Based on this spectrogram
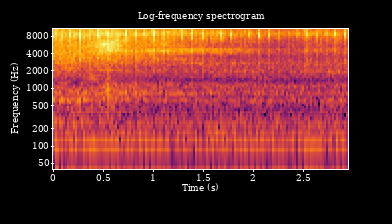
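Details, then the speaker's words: Datsun 280ZX with a sudden bad misfire, engine still cold after valve adjustment, no vacuum-leak hissing; uneven stumbling idle and random misfire heard in the exhaust on revving, owner suspects coil or ignition control module. "It's a random misfire on the cylinder. It's not like one cylinder is completely dead or something like that. You can even hear it in the exhaust. So yeah, if I give it a little bit of a rev, you hear it."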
